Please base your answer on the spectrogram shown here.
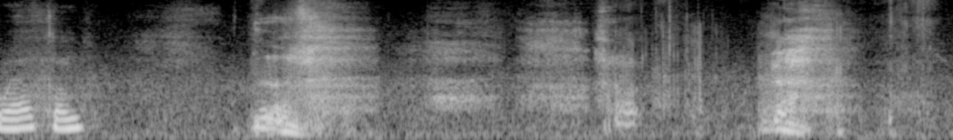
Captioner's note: Chris groaning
